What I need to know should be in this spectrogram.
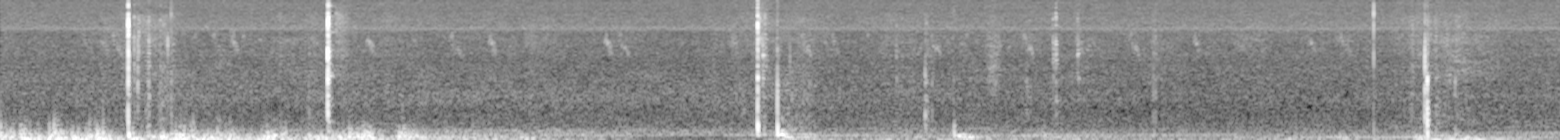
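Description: Lacrosse balls thud sharply against a goalie's stick.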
